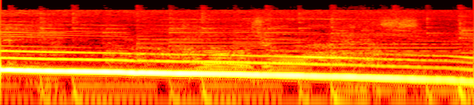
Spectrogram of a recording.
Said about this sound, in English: All the dogs started barking.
